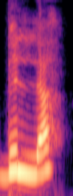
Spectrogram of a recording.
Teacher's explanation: حرف اللام پہ تشدید ہے تو ہم دو حرف کے برابر حرف اللام کو پڑھیں گے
